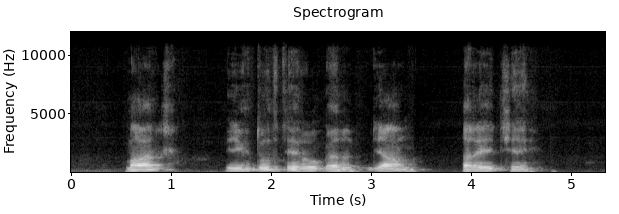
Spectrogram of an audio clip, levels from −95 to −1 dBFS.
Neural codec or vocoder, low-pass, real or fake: codec, 24 kHz, 3 kbps, HILCodec; 10.8 kHz; fake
